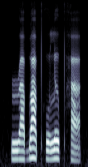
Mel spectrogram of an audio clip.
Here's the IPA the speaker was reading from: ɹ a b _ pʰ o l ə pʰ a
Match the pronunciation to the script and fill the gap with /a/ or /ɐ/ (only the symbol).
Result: a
